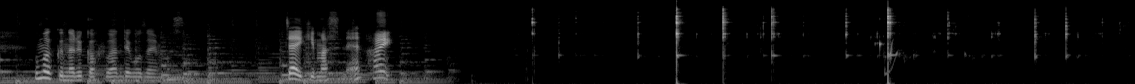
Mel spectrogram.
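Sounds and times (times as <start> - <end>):
speech: 0.4 - 2.2, 2.8 - 4.1
spoon stirring milk in a ceramic cup: 5.3 - 11.3
spoon clinking on ceramic cup rim: 6.8 - 11.3.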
